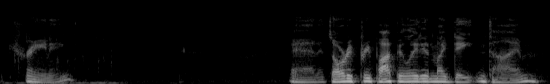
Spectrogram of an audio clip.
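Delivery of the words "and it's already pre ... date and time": usual speaking voice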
